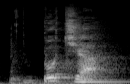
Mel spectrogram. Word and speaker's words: butcher: tell her to to speak to me okay butcher so if you got that correct you get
